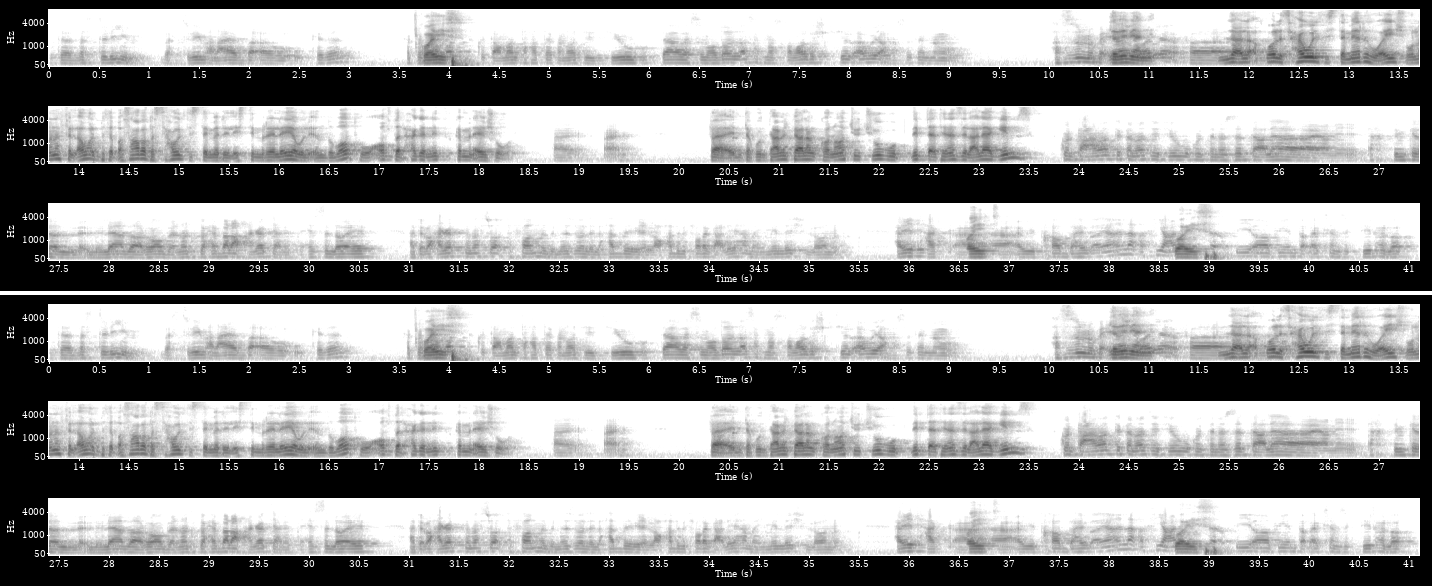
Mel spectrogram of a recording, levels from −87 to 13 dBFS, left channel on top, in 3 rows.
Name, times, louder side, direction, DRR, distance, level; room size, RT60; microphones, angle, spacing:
voice 1, 0.0-3.0 3.7-4.0 4.4-9.1 10.0-12.4 18.7-19.5 20.3-20.6 23.8-30.6 31.1-35.3 35.9-38.7 39.0-40.9, right 1 dB, 20° right, 7 dB, 2.4 m, -45 dB
voice 2, 10.6-11.0 11.7-18.3 20.3-23.5 36.6-36.8 38.7-38.9, left 2 dB, 20° left, 11 dB, 0.8 m, -31 dB
22.0 x 16.0 x 3.7 m, 0.39 s
head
